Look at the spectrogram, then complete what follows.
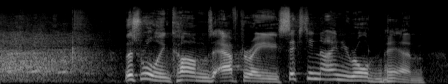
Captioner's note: laughter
